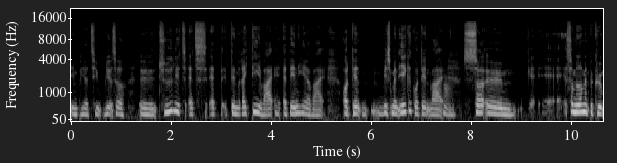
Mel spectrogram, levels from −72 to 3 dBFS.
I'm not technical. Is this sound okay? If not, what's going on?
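No. The speech jumps slightly at about 5.26 s and again at 9.24 s. This is an overlap between stream segments. The audio arrives in chunks of about 4 seconds, and the player wrongly trims a sliver of real sound where chunks meet. The result is a tiny click or skip.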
